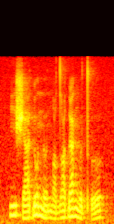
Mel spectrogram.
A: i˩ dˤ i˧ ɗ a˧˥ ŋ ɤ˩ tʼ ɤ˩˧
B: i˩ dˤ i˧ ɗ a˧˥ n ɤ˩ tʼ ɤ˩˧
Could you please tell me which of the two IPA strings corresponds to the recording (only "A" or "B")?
A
